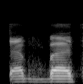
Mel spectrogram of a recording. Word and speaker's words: حطب: আর তব তব, ওটা তা হবে না, মানে তা উচ্চারণ হচ্ছে, তব উচ্চারণ হবে।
